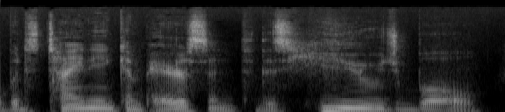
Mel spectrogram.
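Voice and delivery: ordinary talk, nothing marked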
